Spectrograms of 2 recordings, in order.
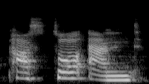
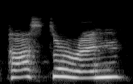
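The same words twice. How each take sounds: First: The two words are said separately without linking. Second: The r sound runs straight into the next word. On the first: The speaker calls it wrong. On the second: The speaker calls it right.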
